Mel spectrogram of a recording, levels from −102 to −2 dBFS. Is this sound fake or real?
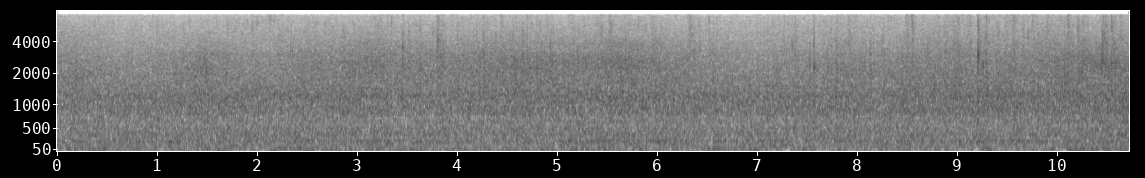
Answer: real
